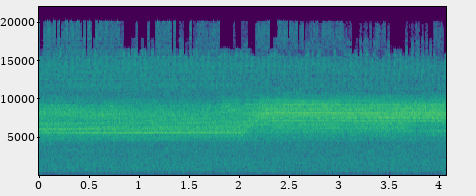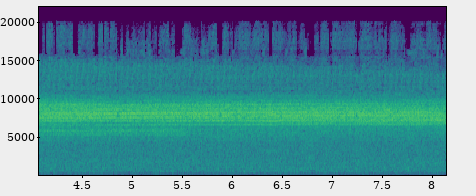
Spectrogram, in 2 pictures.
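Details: August cicadas singing by a stream. A high, continuous buzzing drone steps up in pitch after about two seconds and stays level, with a steady wash of running water beneath.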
